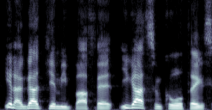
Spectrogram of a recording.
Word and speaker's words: Buffett: speaking of Jimmy Buffet it took me a while to realize that it's Buffett and not Buffet like well into high school I mean it is spelled buffet and it is it is wildly confusing and he's also like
